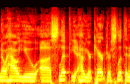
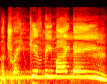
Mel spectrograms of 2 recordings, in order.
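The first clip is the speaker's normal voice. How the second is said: high, slow, drawn-out cry of the name; movie scream quote; 11 semitones higher, much slower than usual. Retold or imitated. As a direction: call it out long and high like into a storm. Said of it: "he screams it out the window".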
